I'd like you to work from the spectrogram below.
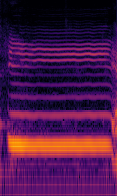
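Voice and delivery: high, thin mock beep of a heart monitor. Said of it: "the heart monitor goes".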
